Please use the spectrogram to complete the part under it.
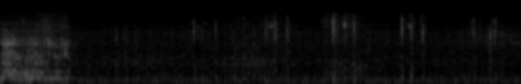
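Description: A horse in the PUBG Mobile video game gives a brief loud snort or whinny at the start, then faint hoof clip-clops and small clatters continue under a steady low game hum.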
